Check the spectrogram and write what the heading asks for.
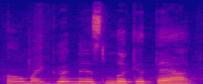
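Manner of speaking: ordinary delivery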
